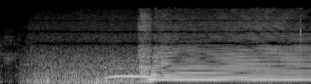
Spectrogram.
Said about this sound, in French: Ah c'est ça une notif.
